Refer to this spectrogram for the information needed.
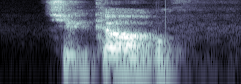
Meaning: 1. down, on the ground (as a result of having fainted or keeled over) 2. by the wayside, stranded 3. penniless, broke
- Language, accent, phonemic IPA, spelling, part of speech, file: French, Canada, /syʁ lə ka.ʁo/, sur le carreau, adverb, LL-Q150 (fra)-sur le carreau.wav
